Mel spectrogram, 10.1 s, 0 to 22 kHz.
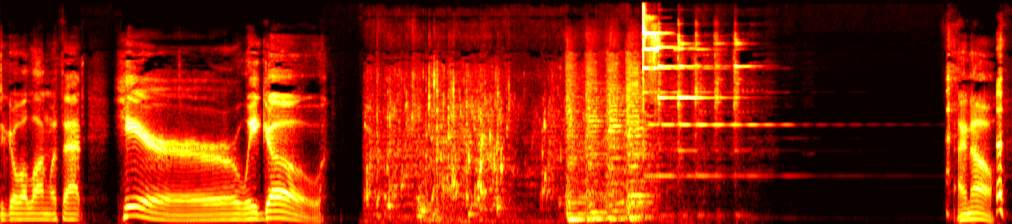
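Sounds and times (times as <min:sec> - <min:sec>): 
speech: 0:00.0 - 0:05.1, 0:09.6 - 0:10.1
rushing splashing noise: 0:03.6 - 0:06.4
two bells rung by quiz contestants: 0:06.1 - 0:09.3.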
